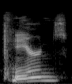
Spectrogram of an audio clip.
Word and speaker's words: Cairns: I'll be here for another month, and then we're flying to, it's called Cairns. It's like spelt Cairns, but they don't pronounce the R.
